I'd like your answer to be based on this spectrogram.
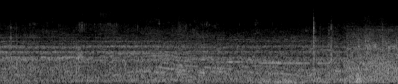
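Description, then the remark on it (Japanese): A Polizei police patrol car's siren passes by on a busy street, its sustained wail riding over a constant wash of loud traffic and city noise, with faint voices in the background. “今通り過ぎたのがポリチャイ警察のパトカーでした”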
